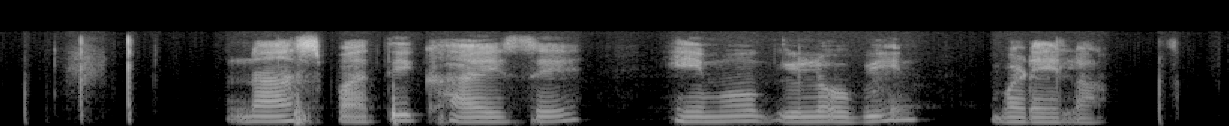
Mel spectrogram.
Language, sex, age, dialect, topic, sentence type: Bhojpuri, female, 36-40, Northern, agriculture, statement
